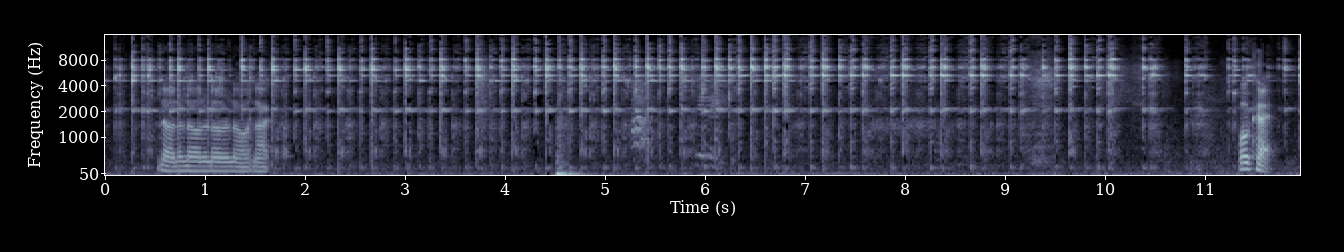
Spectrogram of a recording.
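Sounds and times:
teaspoon stirring coffee in a cup: 0.0 - 11.9
speech: 0.5 - 1.9, 11.3 - 11.8.

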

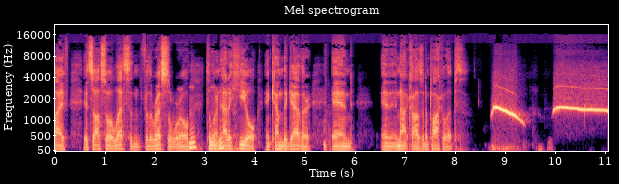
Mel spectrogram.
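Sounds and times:
speech: 0.0 - 8.2
person whistling: 8.7 - 11.0.

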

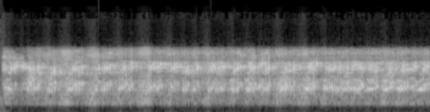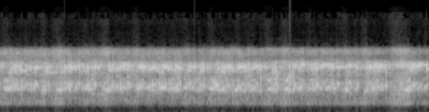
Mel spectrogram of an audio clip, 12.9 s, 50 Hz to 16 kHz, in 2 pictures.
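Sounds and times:
wood frogs chorusing in spring breeding frenzy in woods surrounding a farm: 0.0 - 12.8.

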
